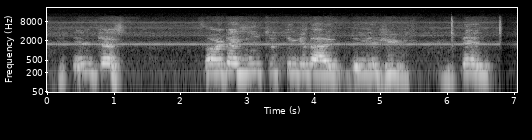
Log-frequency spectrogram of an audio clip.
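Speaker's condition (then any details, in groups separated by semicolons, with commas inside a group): Cerebral palsy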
